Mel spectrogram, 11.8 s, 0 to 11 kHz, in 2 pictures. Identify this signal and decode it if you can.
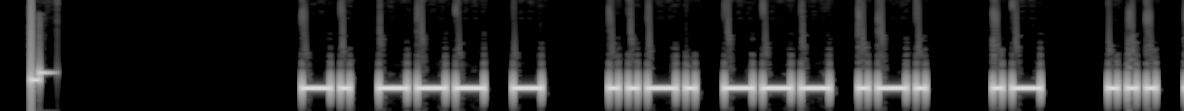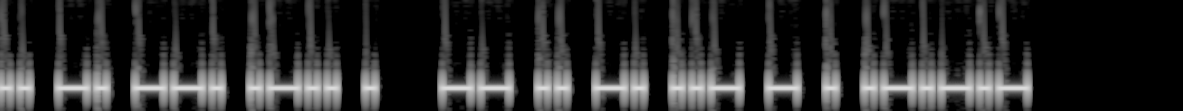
Morse code, heard as a keyed tone, about 25 wpm, 700 Hz. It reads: NOT FOR A SINGLE MINUTE.
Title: Sentences from Top 1000 Words - Review Part 4 - 25wpm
